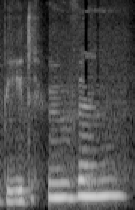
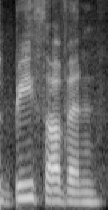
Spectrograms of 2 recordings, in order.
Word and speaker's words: Beethoven: though because there's some very interesting tidb it's pronounced beatoven Oh I thought it was be oven Oh I thought it was bethoven so anyway Beethoven okay as was said in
